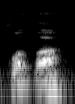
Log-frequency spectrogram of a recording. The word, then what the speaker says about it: Cocopah: the cocaa and in in our language we're pronounced quapa MH and we are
